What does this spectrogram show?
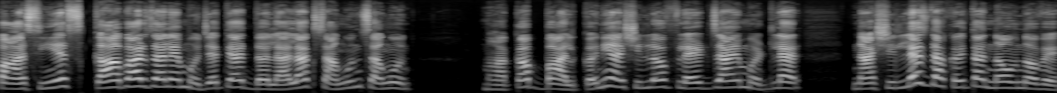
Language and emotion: Goan Konkani, angry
